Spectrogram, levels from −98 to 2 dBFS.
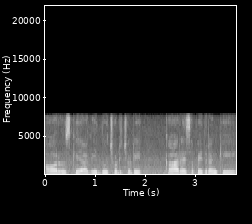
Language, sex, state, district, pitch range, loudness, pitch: Hindi, female, Maharashtra, Washim, 190-195 Hz, -16 LUFS, 190 Hz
